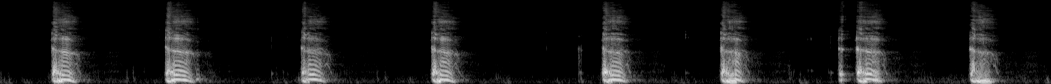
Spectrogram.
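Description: Eight loud, harsh, barking coughs, spaced by quiet pauses, about fifty a minute; a barking cough typical of upper airway irritation.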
